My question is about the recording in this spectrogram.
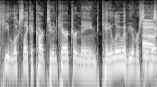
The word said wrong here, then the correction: Caillou: Oh, no, Caillou is how you say the name. – Caillou.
